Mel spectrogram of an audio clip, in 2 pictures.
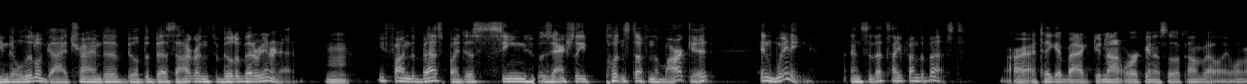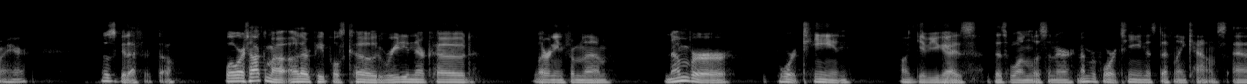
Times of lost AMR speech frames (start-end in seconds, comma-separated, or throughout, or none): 5.34-5.44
